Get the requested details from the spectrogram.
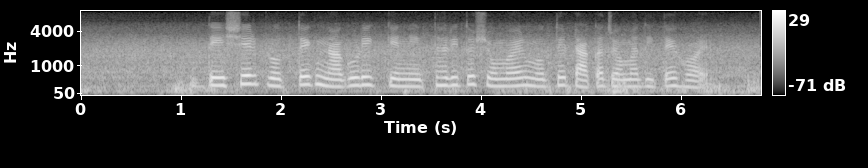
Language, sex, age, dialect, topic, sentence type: Bengali, female, 18-24, Standard Colloquial, banking, statement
